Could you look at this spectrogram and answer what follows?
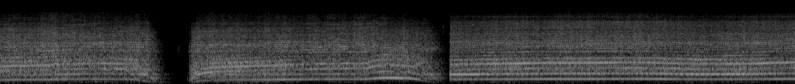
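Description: Small electric press-top chopper (mini blender) motor whining as it purées frozen banana slices and strawberries with milk. It runs in three spells: it winds down and stops after about a second and a half, runs again, rises briefly in pitch and winds down again about four seconds in, then starts again and runs steadily.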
